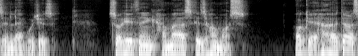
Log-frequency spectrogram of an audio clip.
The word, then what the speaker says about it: Hamas: hamus hamus terrorist Trump he do not know how to say the word Hamas he called him hamos he just called Hamas hos Hamas what Hamas okay so yeah well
